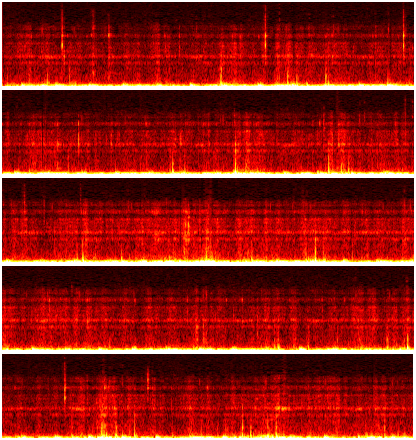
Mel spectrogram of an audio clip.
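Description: Wind rumbles steadily against a microphone outdoors.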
